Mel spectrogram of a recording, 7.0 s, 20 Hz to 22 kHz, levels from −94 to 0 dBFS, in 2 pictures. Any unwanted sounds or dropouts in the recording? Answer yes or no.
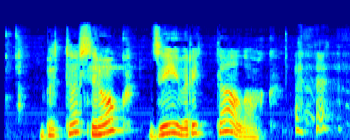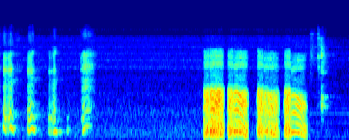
yes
